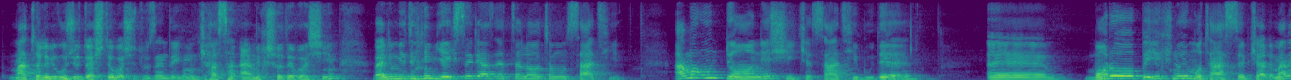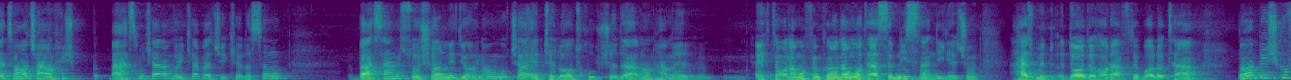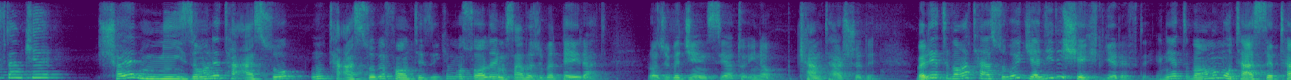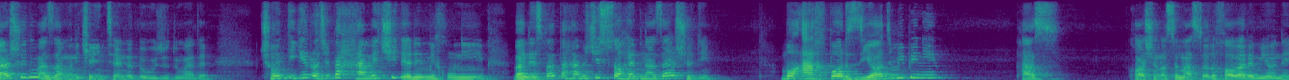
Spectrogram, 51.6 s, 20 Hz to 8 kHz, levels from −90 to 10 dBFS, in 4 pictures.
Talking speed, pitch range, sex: 160 wpm, 155-205 Hz, male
